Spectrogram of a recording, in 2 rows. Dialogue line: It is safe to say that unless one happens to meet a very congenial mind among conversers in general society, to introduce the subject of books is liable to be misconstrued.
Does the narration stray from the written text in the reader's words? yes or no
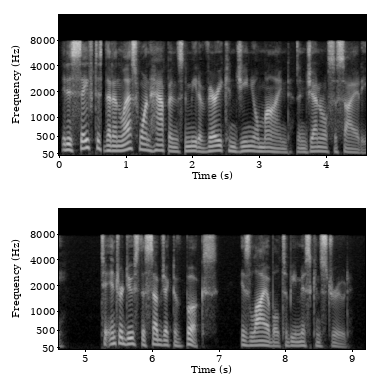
yes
